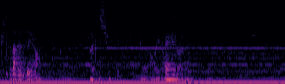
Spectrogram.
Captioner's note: both speaking softly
